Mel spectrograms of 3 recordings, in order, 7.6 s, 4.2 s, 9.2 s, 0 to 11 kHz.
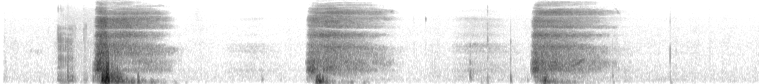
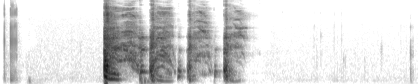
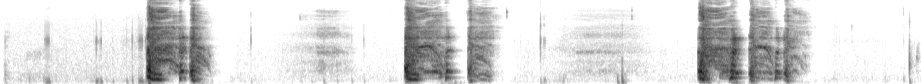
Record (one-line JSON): {"exhalation_length": "7.6 s", "exhalation_amplitude": 32768, "exhalation_signal_mean_std_ratio": 0.19, "cough_length": "4.2 s", "cough_amplitude": 32768, "cough_signal_mean_std_ratio": 0.24, "three_cough_length": "9.2 s", "three_cough_amplitude": 32768, "three_cough_signal_mean_std_ratio": 0.29, "survey_phase": "beta (2021-08-13 to 2022-03-07)", "age": "45-64", "gender": "Male", "wearing_mask": "No", "symptom_none": true, "symptom_onset": "7 days", "smoker_status": "Ex-smoker", "respiratory_condition_asthma": false, "respiratory_condition_other": false, "recruitment_source": "REACT", "submission_delay": "1 day", "covid_test_result": "Negative", "covid_test_method": "RT-qPCR", "influenza_a_test_result": "Negative", "influenza_b_test_result": "Negative"}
